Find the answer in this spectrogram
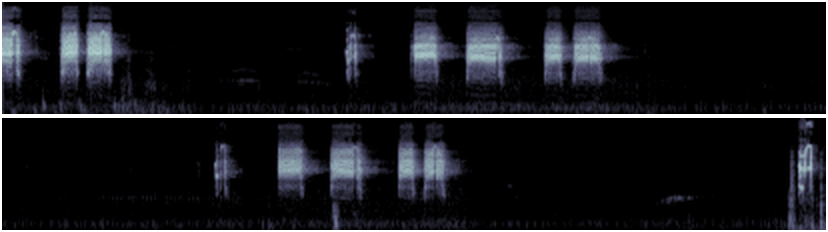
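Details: Four grating call phrases from a black francolin, spaced three to four seconds apart, each a faint introductory note then three or four loud, scratchy, buzzing syllables in a jerky cadence, otherwise quiet.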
